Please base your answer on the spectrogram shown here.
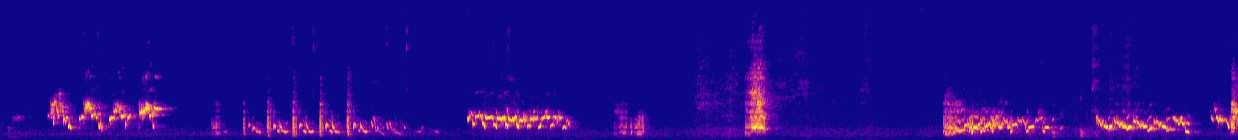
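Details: Male budgerigar in song, recorded as a singing lesson for birds: bursts of buzzy, ladder-like chatter and a sustained rasping phrase, separated by brief quiet gaps with soft clicks.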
